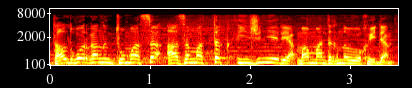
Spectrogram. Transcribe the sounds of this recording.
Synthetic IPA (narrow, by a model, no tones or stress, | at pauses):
t̪ʰɑlˠd̪əqwo̞ɾʁɑnːəɴt̪ʰumɑsəʔɑzɑmɑt̪ːəqijnʒenʲeɾʲijamɑmɑnd̪əʁənɑwo̞qəjd̪ə̰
